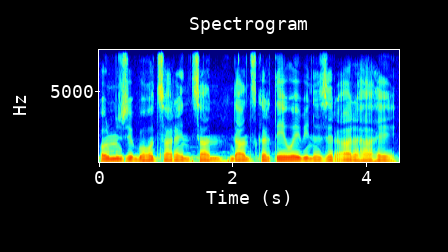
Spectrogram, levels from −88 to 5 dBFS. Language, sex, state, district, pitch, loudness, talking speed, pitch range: Hindi, male, Arunachal Pradesh, Papum Pare, 85 Hz, -16 LUFS, 160 wpm, 80-90 Hz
